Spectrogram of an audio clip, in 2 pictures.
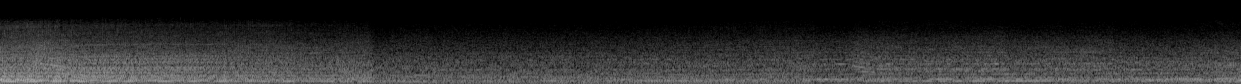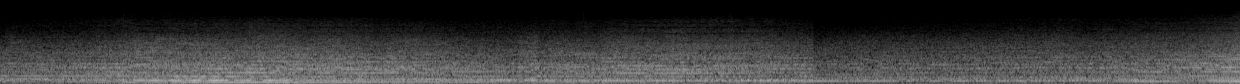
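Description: Racing car engines roar and whine, rising in pitch and dropping at each gear change.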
